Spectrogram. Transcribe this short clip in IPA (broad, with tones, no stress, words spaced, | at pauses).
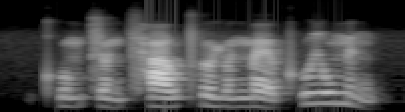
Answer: kʷʰɐ˨mt͡sɵ˨˩n t͡sʰaː˨˥wt̪ʰɵ˨ɥɵ˨nmɛː˨˩ kʷʰiː˥wn̪ɪ˨˩ŋ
